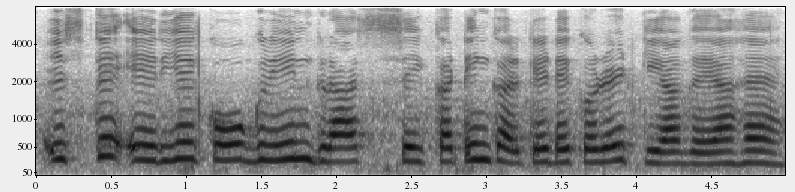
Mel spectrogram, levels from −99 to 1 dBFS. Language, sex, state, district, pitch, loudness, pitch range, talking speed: Hindi, female, Haryana, Rohtak, 250 Hz, -12 LUFS, 230-275 Hz, 145 wpm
